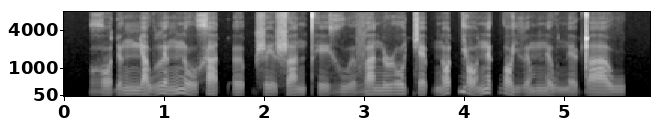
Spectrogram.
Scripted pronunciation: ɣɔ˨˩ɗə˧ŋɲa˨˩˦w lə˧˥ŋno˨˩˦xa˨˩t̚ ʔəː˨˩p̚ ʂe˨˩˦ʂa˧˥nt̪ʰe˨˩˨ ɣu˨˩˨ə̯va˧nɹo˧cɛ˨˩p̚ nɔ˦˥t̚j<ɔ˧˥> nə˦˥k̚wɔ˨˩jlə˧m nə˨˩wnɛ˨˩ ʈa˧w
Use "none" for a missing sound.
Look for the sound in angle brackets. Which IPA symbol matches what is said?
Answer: ɔ˨˩˦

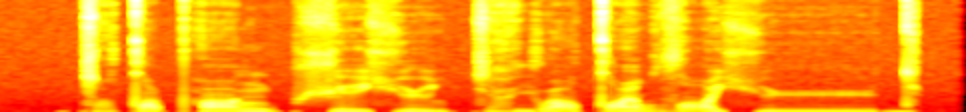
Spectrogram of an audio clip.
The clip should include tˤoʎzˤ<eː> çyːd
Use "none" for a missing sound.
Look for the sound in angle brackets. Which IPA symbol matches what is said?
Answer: eː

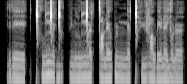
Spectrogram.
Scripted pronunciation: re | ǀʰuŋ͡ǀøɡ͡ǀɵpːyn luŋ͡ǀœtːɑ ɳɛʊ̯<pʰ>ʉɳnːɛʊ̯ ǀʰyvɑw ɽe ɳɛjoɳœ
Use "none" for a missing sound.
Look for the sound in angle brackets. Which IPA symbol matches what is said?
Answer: p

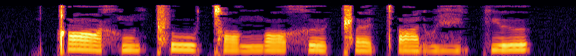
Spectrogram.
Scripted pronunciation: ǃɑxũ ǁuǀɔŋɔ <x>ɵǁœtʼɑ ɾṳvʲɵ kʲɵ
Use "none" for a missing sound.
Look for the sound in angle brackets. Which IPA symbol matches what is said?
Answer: x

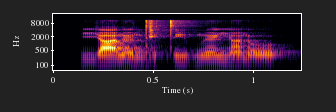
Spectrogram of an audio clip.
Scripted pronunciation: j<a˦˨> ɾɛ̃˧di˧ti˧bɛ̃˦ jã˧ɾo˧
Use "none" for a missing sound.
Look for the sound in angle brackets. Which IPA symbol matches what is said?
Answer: a˧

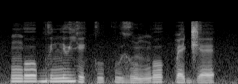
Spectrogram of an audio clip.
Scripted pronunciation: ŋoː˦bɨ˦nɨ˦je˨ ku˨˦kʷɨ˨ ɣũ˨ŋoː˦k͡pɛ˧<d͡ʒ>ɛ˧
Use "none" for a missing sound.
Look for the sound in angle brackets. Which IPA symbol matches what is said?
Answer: d͡ʒ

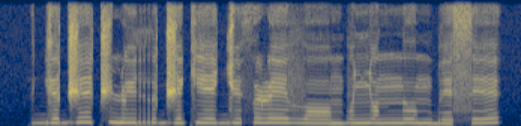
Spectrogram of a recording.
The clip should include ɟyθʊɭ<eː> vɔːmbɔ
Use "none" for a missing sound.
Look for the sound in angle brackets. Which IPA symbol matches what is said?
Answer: eː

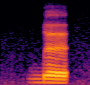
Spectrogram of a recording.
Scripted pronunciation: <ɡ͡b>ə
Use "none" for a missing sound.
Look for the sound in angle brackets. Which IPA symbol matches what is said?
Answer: ɡ͡b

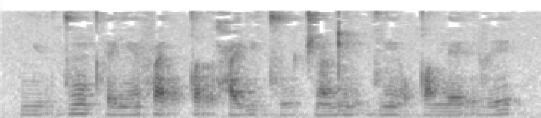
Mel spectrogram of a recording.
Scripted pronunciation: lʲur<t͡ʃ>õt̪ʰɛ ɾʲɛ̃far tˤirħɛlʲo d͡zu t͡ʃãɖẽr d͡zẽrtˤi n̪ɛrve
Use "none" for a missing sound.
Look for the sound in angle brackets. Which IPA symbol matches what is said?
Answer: d͡z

